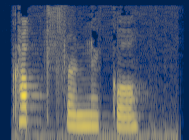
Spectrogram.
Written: kupfernickel

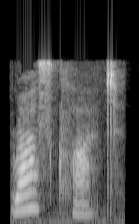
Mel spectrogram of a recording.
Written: rassclaat

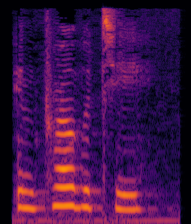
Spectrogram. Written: improbity

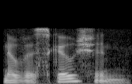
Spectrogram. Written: Nova Scotian

